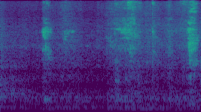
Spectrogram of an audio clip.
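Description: Faint rustling and rubbing of a large sheet of printed cross-stitch fabric being unfolded, in a few short bursts.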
